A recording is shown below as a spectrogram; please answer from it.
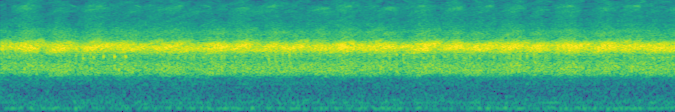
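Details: Frogs massed in a flooded rice field at night before planting, full moon overhead, calling as one loud continuous chorus of overlapping high croaks, level and unbroken, with a weak low hum in the background.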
